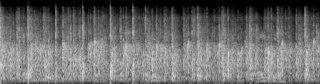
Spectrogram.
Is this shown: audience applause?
yes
